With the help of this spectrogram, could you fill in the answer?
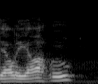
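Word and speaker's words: Eliyahu (אליהו): or the Hebrew way of pronouncing them is Eliyahu and Elisha.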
